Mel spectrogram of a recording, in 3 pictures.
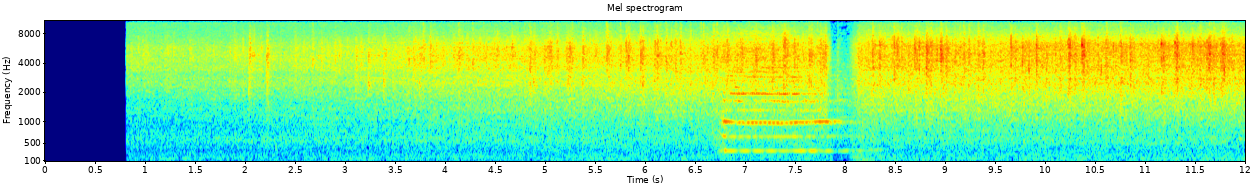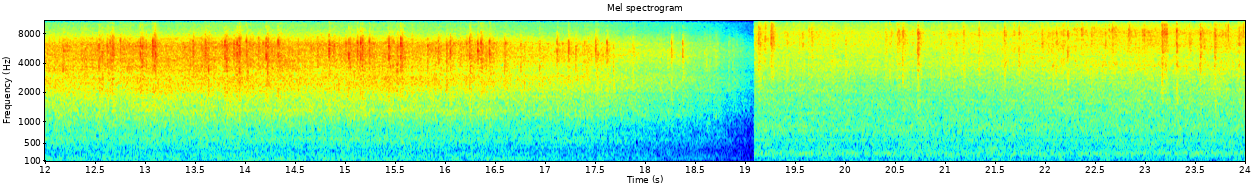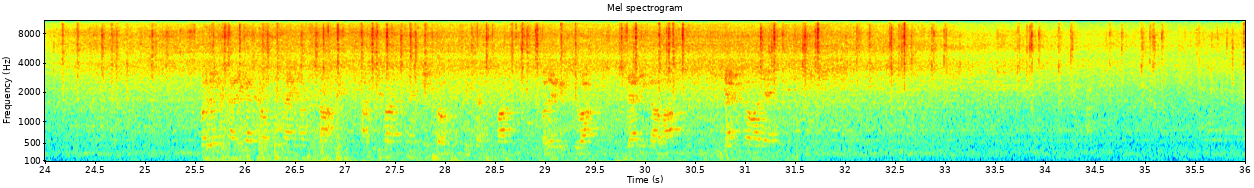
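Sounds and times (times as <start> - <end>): train horn blast: 6.7 - 8.4
train wheels clattering on rails: 19.1 - 36.0.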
